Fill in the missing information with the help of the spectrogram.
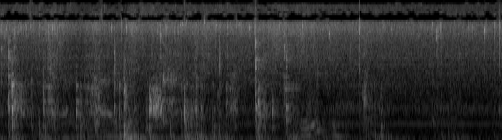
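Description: Minced garlic sizzling in hot oil in a nonstick pot while a wooden spoon stirs it, scraping and tapping against the pot's bottom; the taps thin out after about three seconds.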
